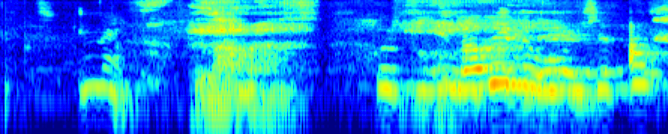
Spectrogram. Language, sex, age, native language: Icelandic, male, 9, Icelandic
